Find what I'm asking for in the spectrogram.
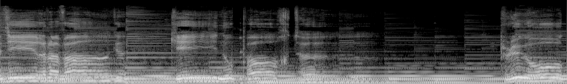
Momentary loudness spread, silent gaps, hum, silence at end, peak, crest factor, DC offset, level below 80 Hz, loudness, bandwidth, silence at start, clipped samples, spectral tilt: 8 LU; none; none; 0 s; 0 dBFS; 12 dB; under 0.1%; -24 dBFS; -13 LUFS; 15 kHz; 0 s; under 0.1%; -6.5 dB/octave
